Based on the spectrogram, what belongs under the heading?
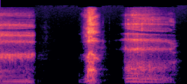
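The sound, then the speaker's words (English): A person makes three short, wet, gurgly growling sounds from the throat using built-up mucus, with brief pauses between them, imitating a rough animal growl. “Mucus growl.”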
